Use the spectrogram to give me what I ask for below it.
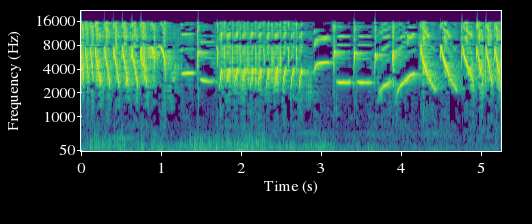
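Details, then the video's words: Canary, FFYS type, delivering a varied song of repeated fast trill notes, steady whistled tones, rising glides and sweeping descending notes. Faint low background noise throughout. "Kenari FFYS lagunya istimewah"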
